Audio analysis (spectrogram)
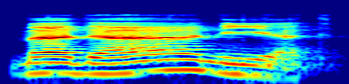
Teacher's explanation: Mədəniyyətdə qoşa yi iyyətin tərkibindədir. Y-nın biri tələffüzə düşəcək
